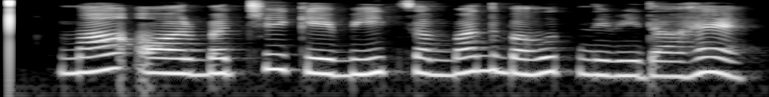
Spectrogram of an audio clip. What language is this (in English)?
Hindi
